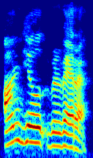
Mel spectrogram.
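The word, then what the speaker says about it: Angel Rivera: say his name correctly this week we have anill Rivera yes there it is you got it actor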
